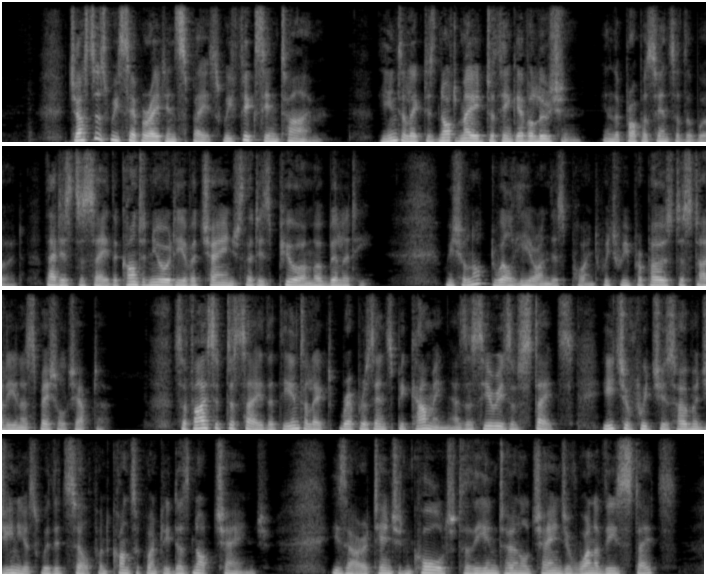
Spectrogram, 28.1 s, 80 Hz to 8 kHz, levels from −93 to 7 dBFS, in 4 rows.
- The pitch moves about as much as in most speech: Yes, average, 3.4 semitones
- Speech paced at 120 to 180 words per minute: No, average, 200 wpm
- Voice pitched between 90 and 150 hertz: Yes, medium, 140 Hz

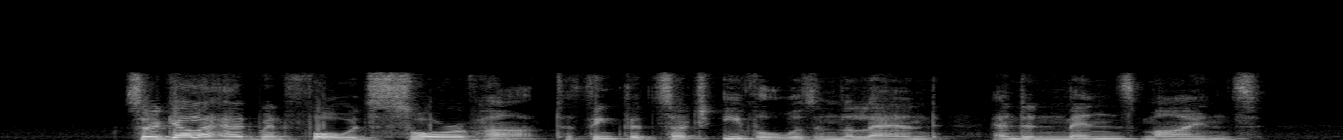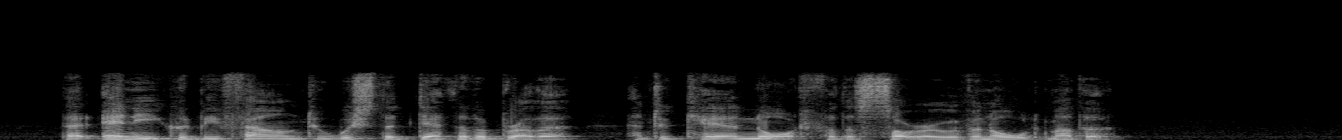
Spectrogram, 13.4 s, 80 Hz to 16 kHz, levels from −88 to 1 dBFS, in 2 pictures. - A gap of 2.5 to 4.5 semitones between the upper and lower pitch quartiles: No, average, 5.0 semitones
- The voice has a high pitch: No, low, 110 Hz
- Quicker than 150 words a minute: Yes, average, 190 wpm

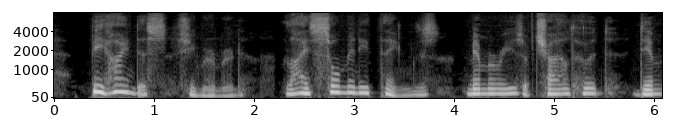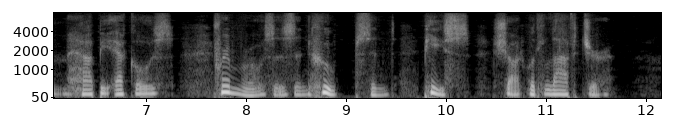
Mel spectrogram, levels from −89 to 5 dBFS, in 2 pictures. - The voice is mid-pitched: Yes, medium, 155 Hz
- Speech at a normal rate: No, slow, 110 wpm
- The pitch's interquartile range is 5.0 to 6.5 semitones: Yes, wide, 5.4 semitones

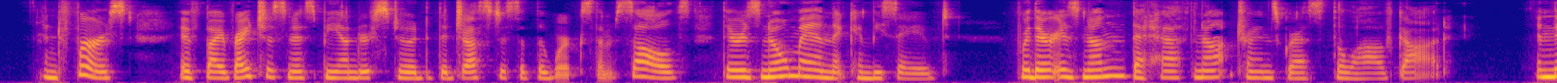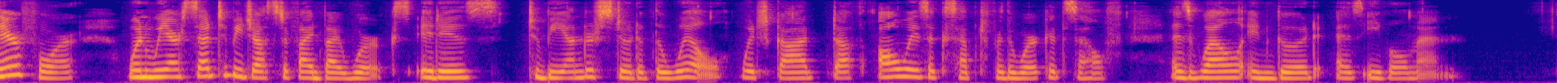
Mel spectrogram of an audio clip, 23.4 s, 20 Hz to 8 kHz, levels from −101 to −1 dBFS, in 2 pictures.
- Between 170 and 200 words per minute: Yes, average, 180 wpm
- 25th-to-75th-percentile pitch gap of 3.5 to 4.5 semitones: No, average, 2.7 semitones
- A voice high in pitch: Yes, high, 220 Hz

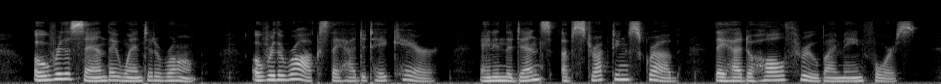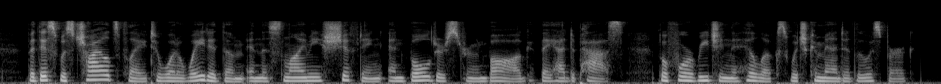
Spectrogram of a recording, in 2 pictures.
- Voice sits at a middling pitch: Yes, medium, 165 Hz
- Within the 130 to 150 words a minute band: No, average, 185 wpm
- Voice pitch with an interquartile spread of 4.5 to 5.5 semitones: No, average, 3.7 semitones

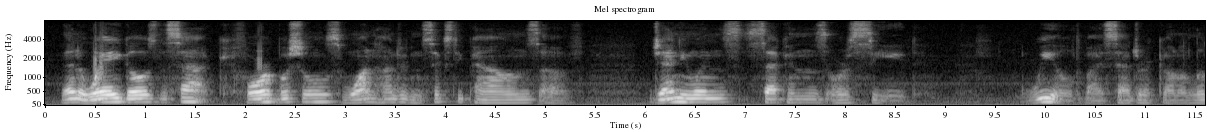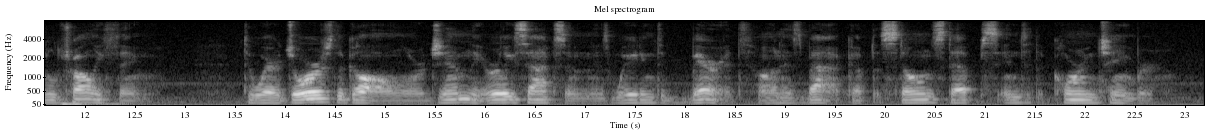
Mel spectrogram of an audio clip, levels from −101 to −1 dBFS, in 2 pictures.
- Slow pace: Yes, slow, 125 wpm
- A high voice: No, low, 100 Hz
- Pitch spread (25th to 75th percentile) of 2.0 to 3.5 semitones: No, average, 4.5 semitones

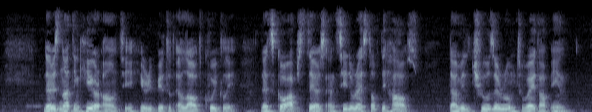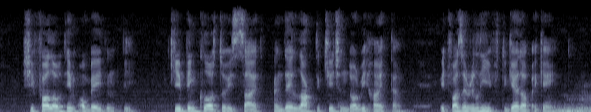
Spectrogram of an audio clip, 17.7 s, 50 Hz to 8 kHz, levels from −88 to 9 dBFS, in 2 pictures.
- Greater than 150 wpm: Yes, average, 175 wpm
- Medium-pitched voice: No, low, 120 Hz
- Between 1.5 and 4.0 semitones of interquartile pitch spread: No, average, 5.1 semitones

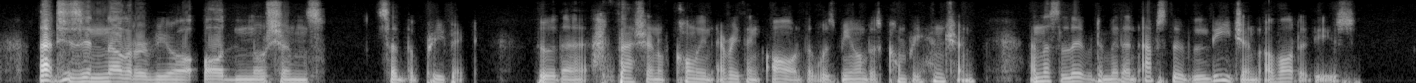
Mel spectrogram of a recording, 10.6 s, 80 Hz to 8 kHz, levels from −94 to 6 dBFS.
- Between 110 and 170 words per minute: No, average, 180 wpm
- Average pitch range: Yes, average, 4.2 semitones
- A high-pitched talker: No, low, 115 Hz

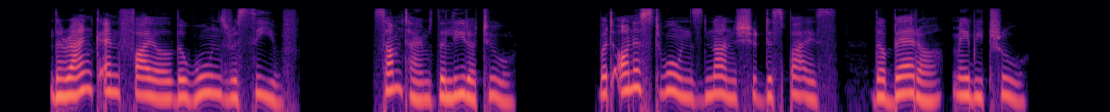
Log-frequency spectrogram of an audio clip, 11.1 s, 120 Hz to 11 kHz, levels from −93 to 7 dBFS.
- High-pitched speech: Yes, high, 230 Hz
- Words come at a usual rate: No, slow, 120 wpm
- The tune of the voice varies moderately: Yes, average, 3.2 semitones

